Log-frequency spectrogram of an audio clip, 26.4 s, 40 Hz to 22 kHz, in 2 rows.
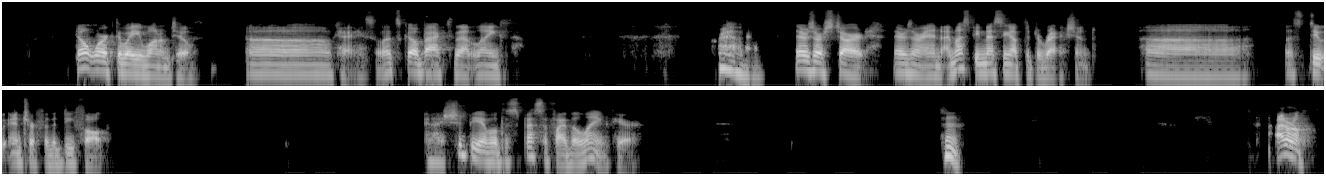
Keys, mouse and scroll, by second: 0.0-0.6 typing, 4.4 click, 5.7 click, 8.0 click, 9.1 click, 13.5 Return, 19.7 typing, 21.3 Return.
